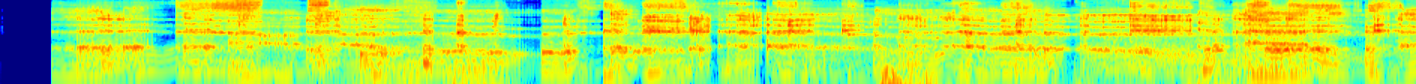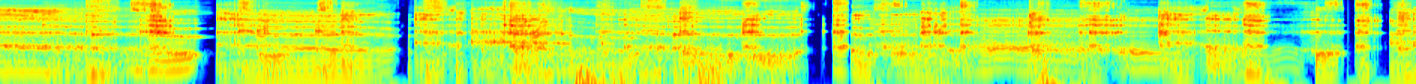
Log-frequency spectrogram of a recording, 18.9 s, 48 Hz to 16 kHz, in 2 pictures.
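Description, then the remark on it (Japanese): A long run of loud, drawn-out burps follows one after another almost without pause, each rumbling and guttural, with brief gaps for breath between them. “せーの、5 じゃあ最後にゲップランブいくよ。”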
